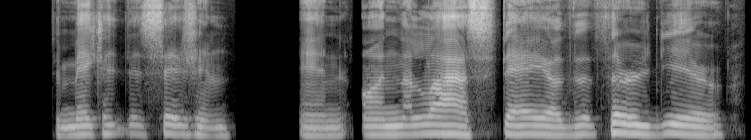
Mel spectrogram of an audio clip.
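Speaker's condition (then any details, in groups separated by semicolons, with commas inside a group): Parkinson's disease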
